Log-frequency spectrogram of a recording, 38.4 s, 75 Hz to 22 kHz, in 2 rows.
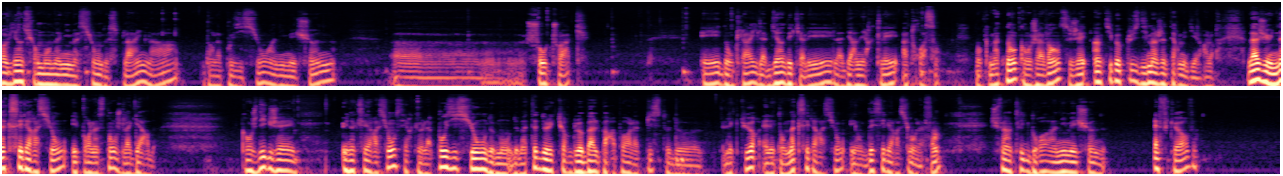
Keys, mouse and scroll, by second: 0.2 click, 2.3 right click, 8.0 click, 10.2 click, 13.7 click, 15.2-20.3 drag, 23.6-25.4 drag, 33.0-36.6 right drag.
